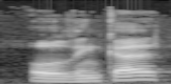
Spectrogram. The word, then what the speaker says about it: Olinka: It's just all of these letters of Nettie's experiences in Africa with the Olinka tribe.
